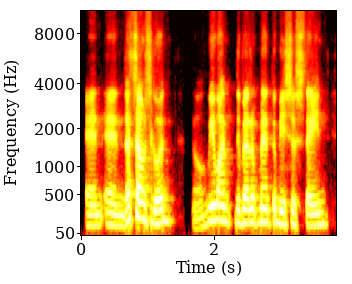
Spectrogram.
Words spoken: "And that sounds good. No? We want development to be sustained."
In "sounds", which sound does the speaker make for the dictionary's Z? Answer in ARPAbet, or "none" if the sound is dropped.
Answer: S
